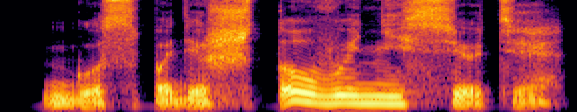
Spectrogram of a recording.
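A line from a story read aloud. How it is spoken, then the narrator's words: Groaned. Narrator (Russian): простонал Адам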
